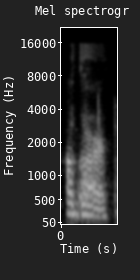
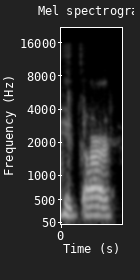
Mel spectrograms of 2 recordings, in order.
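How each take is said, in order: First: The name is pronounced the Hebrew way. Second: The name is pronounced the American way. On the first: "in Hebrew, the name meaning Hagar is pronounced as Hagar" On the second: "more Americanized"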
